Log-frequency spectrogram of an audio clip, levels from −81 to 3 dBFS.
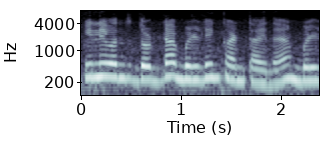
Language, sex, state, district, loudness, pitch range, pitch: Kannada, female, Karnataka, Mysore, -13 LUFS, 215-250 Hz, 230 Hz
